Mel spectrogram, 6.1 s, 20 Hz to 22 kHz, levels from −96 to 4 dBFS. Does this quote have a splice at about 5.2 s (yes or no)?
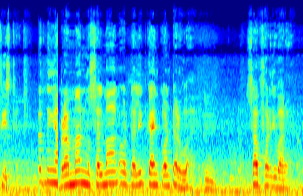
no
